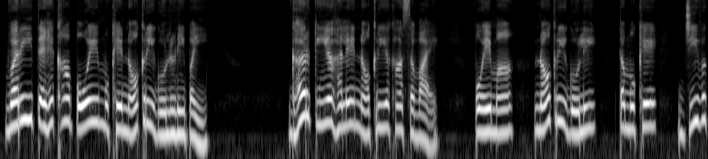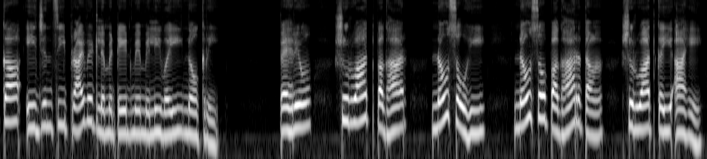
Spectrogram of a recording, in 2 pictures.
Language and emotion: Sindhi, neutral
